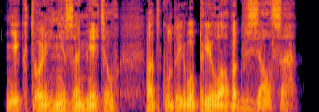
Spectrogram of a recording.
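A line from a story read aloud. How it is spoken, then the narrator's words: Trembling voice. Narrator (Russian): дрожащим голосом сказал Седрик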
